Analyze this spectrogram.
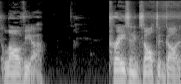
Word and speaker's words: Lauviah: Rudd in many, how they spell it in the Latin. It's Lauviah. Lavia.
